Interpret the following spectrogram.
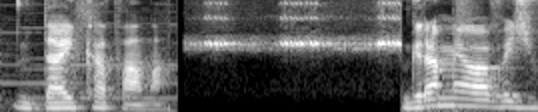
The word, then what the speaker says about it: Daikatana: ion Storm którego pierwszym wielkim hitem miała być daik shana Sorry za wadę wymowy daikatana gra Miała wyjść w roku 1997 Ale ciągłe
